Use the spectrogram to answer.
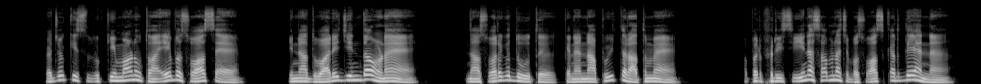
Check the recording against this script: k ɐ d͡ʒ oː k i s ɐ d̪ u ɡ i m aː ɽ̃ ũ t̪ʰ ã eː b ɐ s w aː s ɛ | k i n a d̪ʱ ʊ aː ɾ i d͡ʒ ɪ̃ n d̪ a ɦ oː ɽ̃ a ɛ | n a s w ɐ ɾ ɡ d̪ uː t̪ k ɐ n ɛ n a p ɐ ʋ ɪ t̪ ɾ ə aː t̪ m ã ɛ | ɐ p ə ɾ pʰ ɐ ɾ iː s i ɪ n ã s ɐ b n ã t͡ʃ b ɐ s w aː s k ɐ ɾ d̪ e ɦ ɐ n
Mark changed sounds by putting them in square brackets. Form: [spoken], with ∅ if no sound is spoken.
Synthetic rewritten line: k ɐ d͡ʒ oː k i s ɐ d̪ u [k] i m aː ɽ̃ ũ [t̪] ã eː b ɐ s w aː s ɛ | k i n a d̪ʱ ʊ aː ɾ i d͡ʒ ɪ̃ n d̪ a ɦ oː ɽ̃ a ɛ | n a s w ɐ ɾ ɡ d̪ uː t̪ k ɐ n ɛ n a p ɐ ʋ ɪ t̪ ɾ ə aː t̪ m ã ɛ | ɐ p ə ɾ pʰ ɐ ɾ iː s i ɪ n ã s ɐ b n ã t͡ʃ b ɐ s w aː s k ɐ ɾ d̪ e ɦ ɐ n

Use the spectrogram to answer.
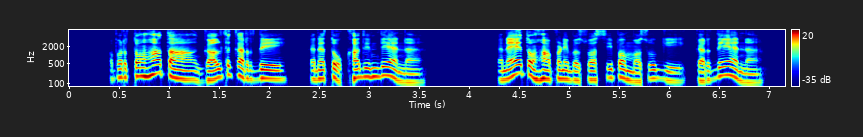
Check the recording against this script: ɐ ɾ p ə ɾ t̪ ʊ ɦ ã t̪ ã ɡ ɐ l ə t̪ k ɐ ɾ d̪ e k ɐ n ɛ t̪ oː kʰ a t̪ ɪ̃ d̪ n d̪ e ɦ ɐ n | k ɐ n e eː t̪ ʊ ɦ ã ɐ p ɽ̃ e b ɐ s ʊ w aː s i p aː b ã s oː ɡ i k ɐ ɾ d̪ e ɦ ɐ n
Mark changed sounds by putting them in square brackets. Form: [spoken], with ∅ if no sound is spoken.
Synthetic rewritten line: ɐ [∅] p ə ɾ t̪ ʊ ɦ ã t̪ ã ɡ ɐ l ə t̪ k ɐ ɾ d̪ e k ɐ n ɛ t̪ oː kʰ a [d̪] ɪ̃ [∅] n d̪ e ɦ ɐ n | k ɐ n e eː t̪ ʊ ɦ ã ɐ p ɽ̃ e b ɐ s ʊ w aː s i p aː [m] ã s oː ɡ i k ɐ ɾ d̪ e ɦ ɐ n

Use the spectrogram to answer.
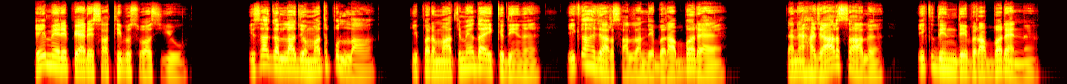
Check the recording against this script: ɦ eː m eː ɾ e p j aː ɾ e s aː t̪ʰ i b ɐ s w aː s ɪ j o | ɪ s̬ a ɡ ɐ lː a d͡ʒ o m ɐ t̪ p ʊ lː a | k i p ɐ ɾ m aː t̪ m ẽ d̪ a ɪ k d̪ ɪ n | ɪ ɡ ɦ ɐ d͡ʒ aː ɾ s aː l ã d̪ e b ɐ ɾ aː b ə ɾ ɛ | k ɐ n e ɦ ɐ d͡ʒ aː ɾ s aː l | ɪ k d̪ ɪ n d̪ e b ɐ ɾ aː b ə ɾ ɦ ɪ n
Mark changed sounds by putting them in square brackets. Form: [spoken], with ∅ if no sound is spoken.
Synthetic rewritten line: ɦ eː m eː ɾ e p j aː ɾ e s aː t̪ʰ i b ɐ s w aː s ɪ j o | ɪ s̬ a ɡ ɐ lː a d͡ʒ o m ɐ t̪ p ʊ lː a | k i p ɐ ɾ m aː t̪ m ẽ d̪ a ɪ k d̪ ɪ n | ɪ [k] ɦ ɐ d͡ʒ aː ɾ s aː l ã d̪ e b ɐ ɾ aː b ə ɾ ɛ | k ɐ n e ɦ ɐ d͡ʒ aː ɾ s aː l | ɪ k d̪ ɪ n d̪ e b ɐ ɾ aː b ə ɾ ɦ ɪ n

